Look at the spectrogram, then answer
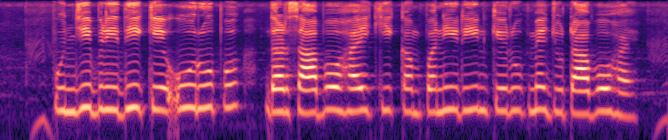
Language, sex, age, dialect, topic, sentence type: Magahi, female, 18-24, Southern, banking, statement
